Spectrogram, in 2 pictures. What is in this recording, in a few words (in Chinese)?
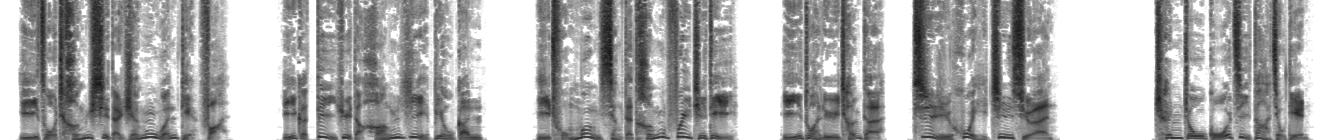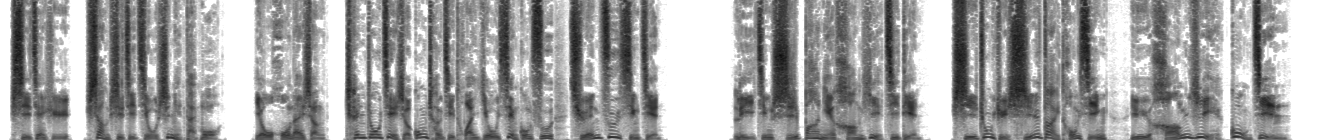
男 房地产专题 形象片, 配音案例; 郴州国际大酒店形象片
